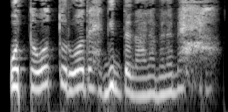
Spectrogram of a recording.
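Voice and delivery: ordinary delivery, nothing marked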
